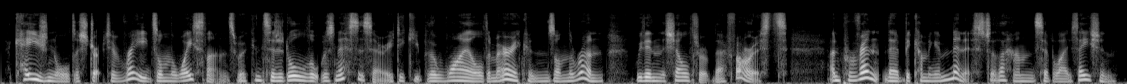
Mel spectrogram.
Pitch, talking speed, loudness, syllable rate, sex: 175 Hz, 195 wpm, -19 LUFS, 6.4 syllables/s, female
